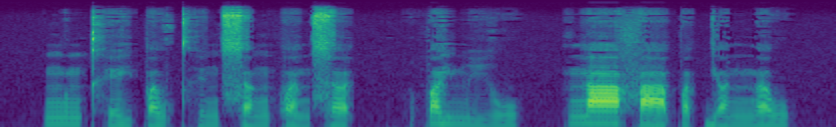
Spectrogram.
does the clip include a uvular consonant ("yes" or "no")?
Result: no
